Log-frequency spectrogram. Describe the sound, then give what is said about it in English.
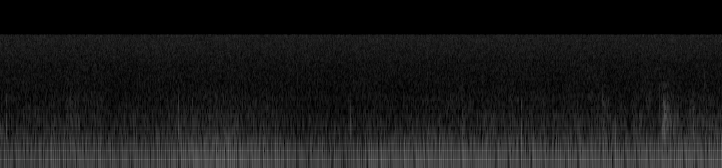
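A Packard car engine rumbles low and steady as the vehicle backs slowly out of a driveway, a muffled, continuous drone with faint scuffs and a noisy hiss over it, no voices. “She hurries to the door, eager to greet her husband, when she hears the car back out of the driveway.”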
